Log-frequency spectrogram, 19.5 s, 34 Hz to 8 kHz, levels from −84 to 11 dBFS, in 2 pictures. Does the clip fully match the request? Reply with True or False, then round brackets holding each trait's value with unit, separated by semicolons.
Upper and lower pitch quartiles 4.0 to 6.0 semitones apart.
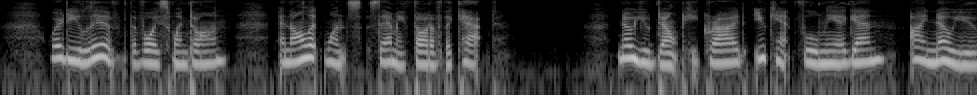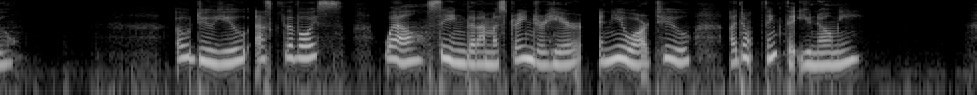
True (4.3 semitones)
